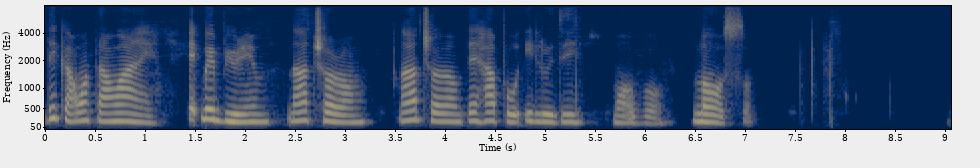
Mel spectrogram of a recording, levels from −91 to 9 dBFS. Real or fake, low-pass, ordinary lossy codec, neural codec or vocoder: fake; none; none; codec, 16 kHz, 0.7 kbps, FocalCodec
